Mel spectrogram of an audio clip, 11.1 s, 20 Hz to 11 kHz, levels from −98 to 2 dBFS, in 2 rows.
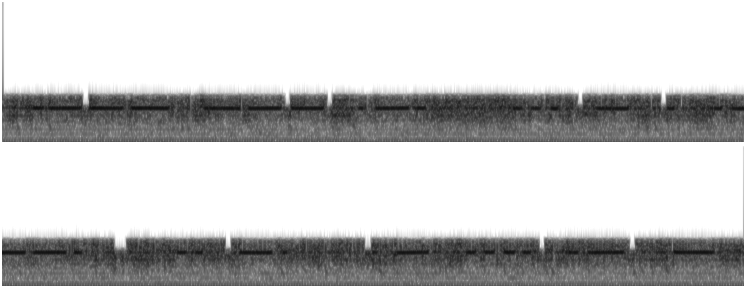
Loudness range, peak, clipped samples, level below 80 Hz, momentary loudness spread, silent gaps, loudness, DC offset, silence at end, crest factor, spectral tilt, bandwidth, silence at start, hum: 2 LU; 0 dBFS; under 0.1%; -40 dBFS; 5 LU; none; -12 LUFS; 1%; 0 s; 10 dB; -16.5 dB/octave; 1.2 kHz; 0 s; 50 Hz at -40 dBFS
